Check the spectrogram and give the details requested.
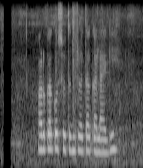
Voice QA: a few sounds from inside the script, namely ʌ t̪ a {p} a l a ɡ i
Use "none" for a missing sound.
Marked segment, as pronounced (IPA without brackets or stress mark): k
